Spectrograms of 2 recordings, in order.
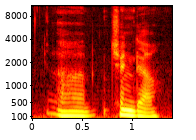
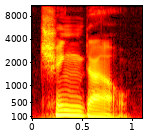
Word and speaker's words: Tsingtao: And speaking of beer, how do you pronounce this Chinese beer name? – Qingdao. – Qingdao. Okay, Tsingtao. Okay, but it's Qingdao.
